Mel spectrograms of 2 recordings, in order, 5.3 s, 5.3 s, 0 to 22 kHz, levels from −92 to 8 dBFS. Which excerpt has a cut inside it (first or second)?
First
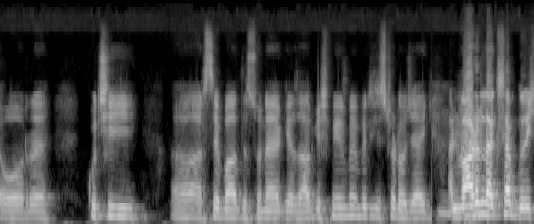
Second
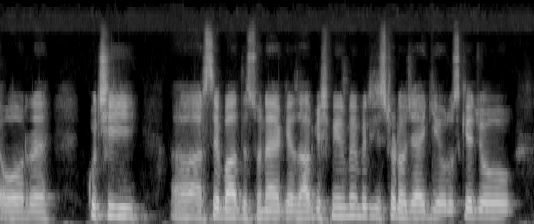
first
